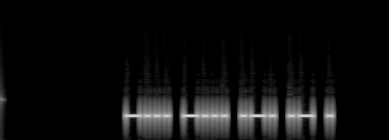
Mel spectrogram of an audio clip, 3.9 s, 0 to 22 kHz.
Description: Morse code, heard as a keyed tone, about 25 wpm, 700 Hz. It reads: BBRAE
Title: Code Groups - 5 Letters - 25wpm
